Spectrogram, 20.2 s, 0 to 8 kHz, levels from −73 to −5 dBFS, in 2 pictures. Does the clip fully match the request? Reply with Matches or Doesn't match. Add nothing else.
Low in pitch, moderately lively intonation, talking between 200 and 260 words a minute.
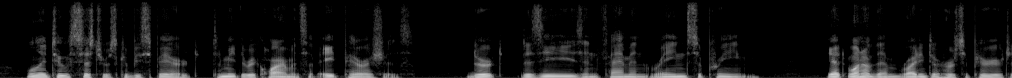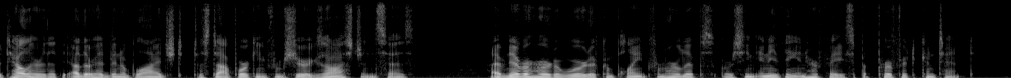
Doesn't match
